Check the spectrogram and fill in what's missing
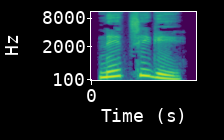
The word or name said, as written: ನುಚ್ಚಕ್ಕಿ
